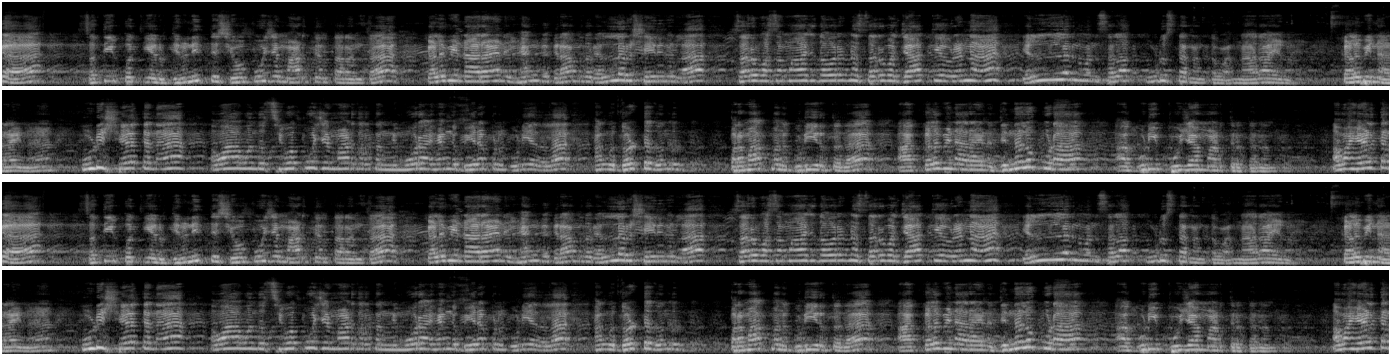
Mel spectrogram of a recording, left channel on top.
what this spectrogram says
ಸತಿಪತಿಯರು ದಿನನಿತ್ಯ ಶಿವಪೂಜೆ ಮಾಡ್ತಿರ್ತಾರಂತ. ಕಳವಿ ನಾರಾಯಣ ಹೆಂಗ ಗ್ರಾಮದವ್ರು ಎಲ್ಲರೂ ಸೇರಿರಲ್ಲ, ಸರ್ವ ಸಮಾಜದವರನ್ನ ಸರ್ವ ಜಾತಿಯವರನ್ನ ಎಲ್ಲರನ್ನ ಒಂದ್ ಸಲ ಕೂಡಿಸ್ತಾನಂತವ ನಾರಾಯಣ. ಕಳವಿ ನಾರಾಯಣ ಕೂಡಿಸಿ ಹೇಳ್ತಾನ, ಅವ ಒಂದು ಶಿವಪೂಜೆ ಮಾಡ್ತಿರ್ತಾನ. ನಿಮ್ಮ ಊರಾಗ ಹೆಂಗ ಬೀರಪ್ಪನ ಗುಡಿ ಅದಲ್ಲ, ಹಂಗ ದೊಡ್ಡದೊಂದು ಪರಮಾತ್ಮನ ಗುಡಿ ಇರ್ತದ. ಆ ಕಳವಿ ನಾರಾಯಣ ದಿನಲೂ ಕೂಡ ಆ ಗುಡಿ ಪೂಜಾ ಮಾಡ್ತಿರ್ತಾನಂತ. ಅವ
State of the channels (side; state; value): both; identical; correlation 1.00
